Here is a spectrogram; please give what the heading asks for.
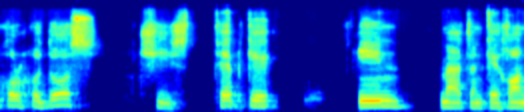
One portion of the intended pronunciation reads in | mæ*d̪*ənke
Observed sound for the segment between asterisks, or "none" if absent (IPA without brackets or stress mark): t̪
